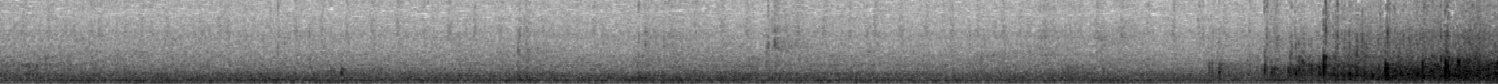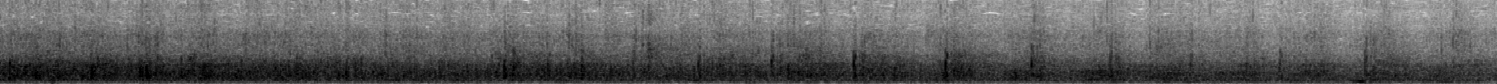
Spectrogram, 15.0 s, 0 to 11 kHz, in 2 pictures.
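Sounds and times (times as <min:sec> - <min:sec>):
audience applauding: 0:06.0 - 0:14.9.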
